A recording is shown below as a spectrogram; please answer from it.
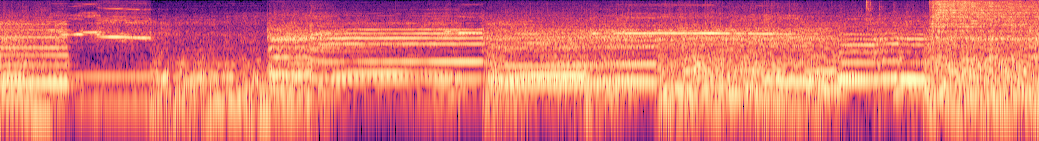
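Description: Amplified electric guitar played live on its own, letting ringing chords sustain and changing them every couple of seconds. Near the end the full hardcore band comes in with drums and cymbals.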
